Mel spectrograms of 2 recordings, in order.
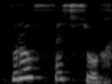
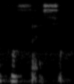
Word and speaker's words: professor: Amor, sabor, doutor, favor, labor, professor, não é professor, tudo bem? Então, o R faz com que a última sílaba seja forte.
